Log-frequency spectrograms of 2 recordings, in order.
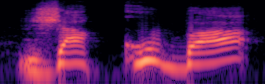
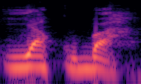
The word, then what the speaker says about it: Yacouba: Mais dans la lettre, dans la culture des Dans, la lettre J se prononce mal. Au lieu de dire J, on dit Y. Donc, du coup, au lieu de dire Jacouba, on dit Yacouba.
